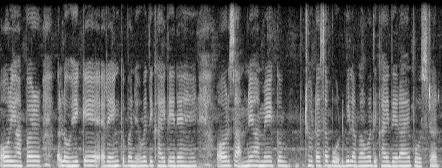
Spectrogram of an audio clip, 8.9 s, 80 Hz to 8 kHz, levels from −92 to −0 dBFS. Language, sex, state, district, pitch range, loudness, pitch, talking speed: Hindi, female, Uttar Pradesh, Jalaun, 200-210 Hz, -14 LUFS, 205 Hz, 175 wpm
